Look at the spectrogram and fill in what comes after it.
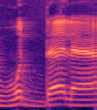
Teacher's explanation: वाव को जब दौद से मिला रहे होंगे तो हमने मोटा पढ़ना है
